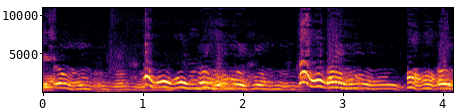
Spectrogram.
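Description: Yellow Labrador puppy howling and whining in a run of long calls whose pitch wobbles up and down, one after another.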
